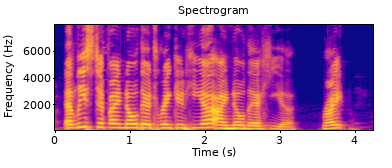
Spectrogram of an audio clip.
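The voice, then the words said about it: Poorly done put-on accent. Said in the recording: “That was a terrible accent, but I did my best.”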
